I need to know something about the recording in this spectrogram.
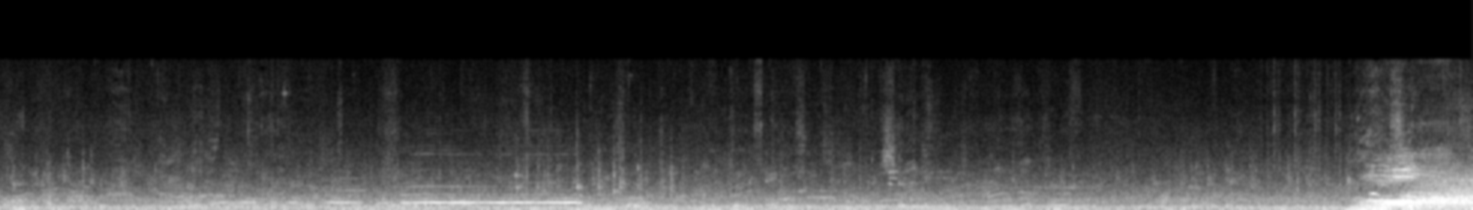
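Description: A stadium crowd murmurs outdoors.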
